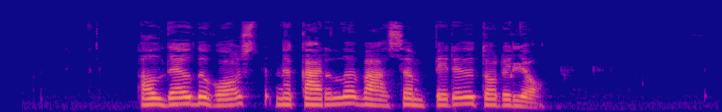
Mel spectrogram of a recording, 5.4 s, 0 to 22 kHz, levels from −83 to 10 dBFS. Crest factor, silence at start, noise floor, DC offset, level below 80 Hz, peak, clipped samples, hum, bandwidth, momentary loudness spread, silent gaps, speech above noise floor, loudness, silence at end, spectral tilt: 22 dB; 1.05 s; -71 dBFS; under 0.1%; -70 dBFS; -2 dBFS; under 0.1%; none; 11.5 kHz; 8 LU; none; 51 dB; -21 LUFS; 1.35 s; -5.5 dB/octave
